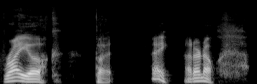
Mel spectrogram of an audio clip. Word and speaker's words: Ryuk: ransomware uh which uh john richie at the aha told me is pronounced ryuk but hey i don't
